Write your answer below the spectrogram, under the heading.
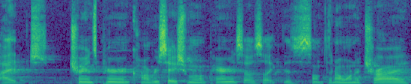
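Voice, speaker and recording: Very fast and monotone with flat intonation, the speech carries audible room echo and light background noise. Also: man. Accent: American. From Texas. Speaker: jockey; interviewee. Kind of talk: live interview with audience. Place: stadium. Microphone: handheld.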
